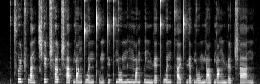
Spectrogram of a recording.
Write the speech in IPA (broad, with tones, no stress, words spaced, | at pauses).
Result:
t͡sʰɹ̩˥ʈ͡ʂʰwa̰˨˩n t͡ɕʰi˥˧ ʈ͡ʂʰä˥˩ʈ͡ʂʰä˧˥pjɑ˧˥ŋt̪wə˧˥n t̪ʰʊ̰˨˩ŋ t̪y˧˥t̪ʰjo˥˧ʊ̯mi˥˧ŋmɑ˥˧ŋ pi˥˩nmɥɛ˥ t̪ʰwə˥n t̪ʰa̰˨˩ɪ̯t̪ʰɥɛ˥˩pjo˧˥ʊ̯ mjɑ˧˥ʊ̯pjɑ˥ŋmɥɛ˥˩ ʈ͡ʂʰa˧˥n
